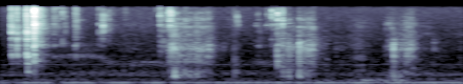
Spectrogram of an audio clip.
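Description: A bite into a crisp piece of raw cucumber just after the start, then close-up crunchy chewing with a few sharp, separate crunches.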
